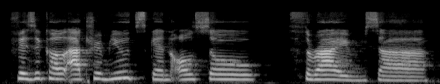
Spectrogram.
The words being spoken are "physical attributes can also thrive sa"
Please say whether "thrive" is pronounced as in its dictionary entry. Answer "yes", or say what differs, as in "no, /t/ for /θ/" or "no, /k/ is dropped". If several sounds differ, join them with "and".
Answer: yes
